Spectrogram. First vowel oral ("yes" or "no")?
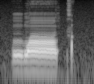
no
